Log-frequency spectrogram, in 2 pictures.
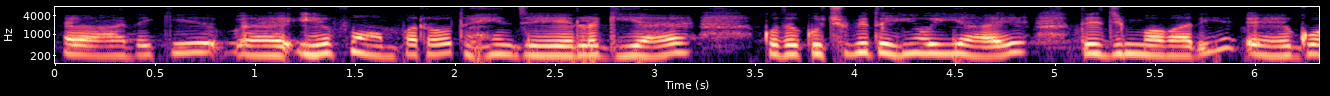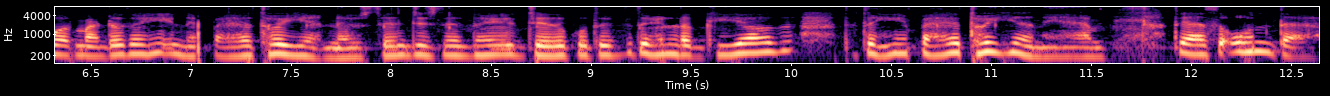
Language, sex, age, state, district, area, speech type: Dogri, female, 18-30, Jammu and Kashmir, Samba, rural, spontaneous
